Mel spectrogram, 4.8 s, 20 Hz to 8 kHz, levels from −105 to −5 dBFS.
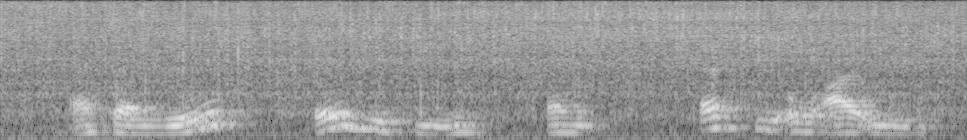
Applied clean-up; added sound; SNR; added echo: none; Frying (food); -2 dB; none.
